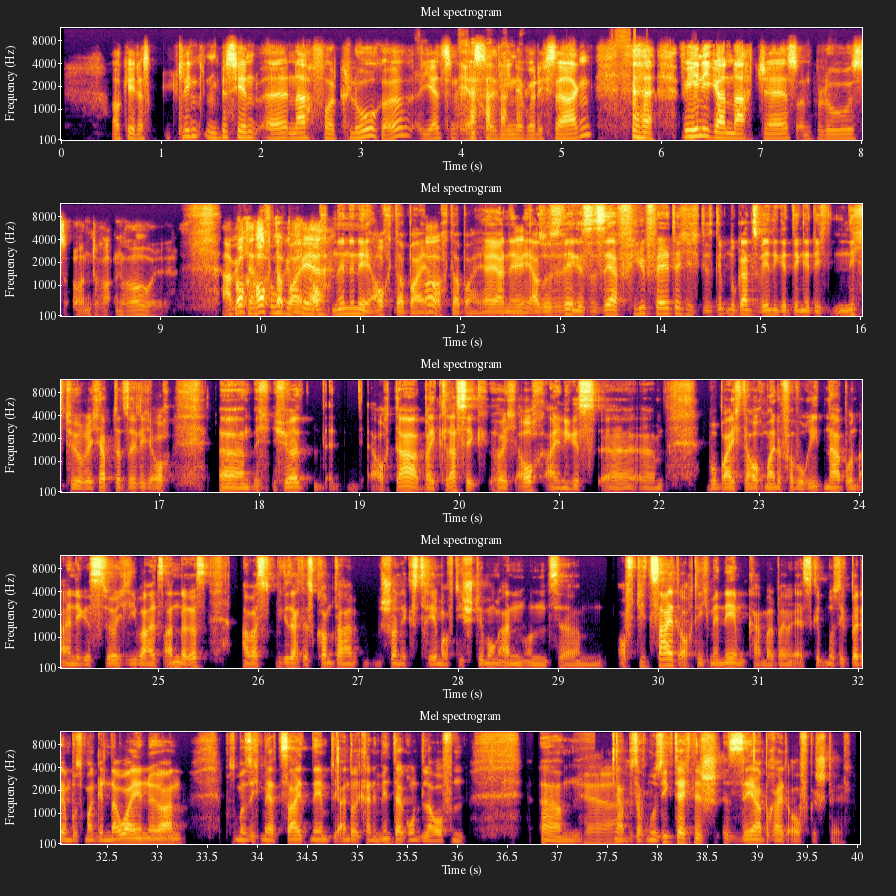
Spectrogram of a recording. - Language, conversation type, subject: German, podcast, Hat Streaming dein Musikverhalten und deinen Musikgeschmack verändert?
- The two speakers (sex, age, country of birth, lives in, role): male, 50-54, Germany, Germany, guest; male, 70-74, Germany, Germany, host
- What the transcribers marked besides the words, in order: giggle; other background noise; chuckle; other noise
